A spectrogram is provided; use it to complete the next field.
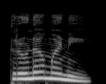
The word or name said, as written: ತೃಣಮಣಿ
